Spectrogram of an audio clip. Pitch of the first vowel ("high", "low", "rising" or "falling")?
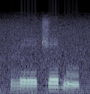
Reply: low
